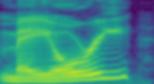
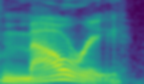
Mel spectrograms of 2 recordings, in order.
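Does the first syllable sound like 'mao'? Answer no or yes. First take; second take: no; yes. First: The first syllable does not sound like 'mao'. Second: The first syllable sounds like 'mao'. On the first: The speaker calls it wrong. "it is not Maori" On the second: The speaker calls it right. "it is Maori"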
